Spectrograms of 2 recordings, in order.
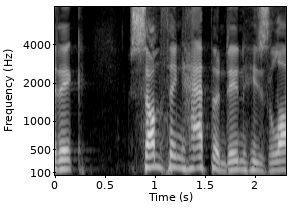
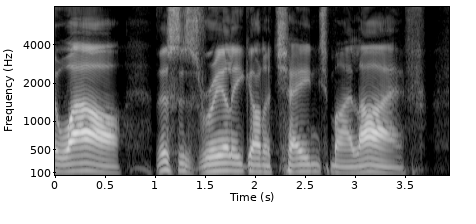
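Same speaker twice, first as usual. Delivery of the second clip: imitated Southern drawl; 4 semitones lower than usual. Retelling what a homeless man said on getting help, southern drawl. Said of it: "in his beautiful southern drawl".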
